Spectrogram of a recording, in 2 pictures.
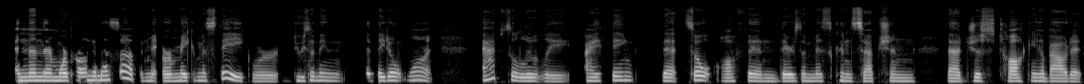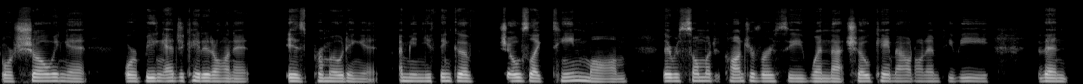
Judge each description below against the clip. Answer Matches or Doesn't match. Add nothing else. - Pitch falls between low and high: Matches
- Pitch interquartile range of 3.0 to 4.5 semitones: Doesn't match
